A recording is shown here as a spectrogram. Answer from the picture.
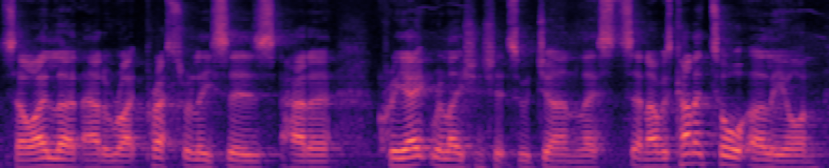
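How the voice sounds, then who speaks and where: With a British accent, a man talks at a medium pitch that varies in an ordinary way. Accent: British, often mistaken for Australian. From UK. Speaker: sports marketing executive. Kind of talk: interview.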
